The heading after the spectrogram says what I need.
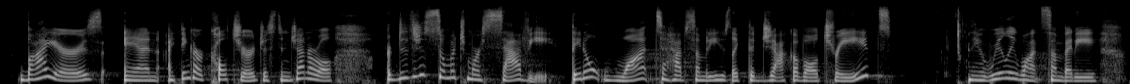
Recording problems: squashed, flat; somewhat

